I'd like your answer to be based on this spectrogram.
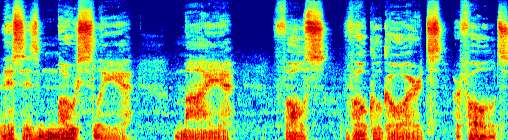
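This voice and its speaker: A man growls in a gravelly, put-on character voice, his pitch very deep and low. He speaks at a very slow pace with long, frequent pauses over clear background noise. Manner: demonstrating.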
